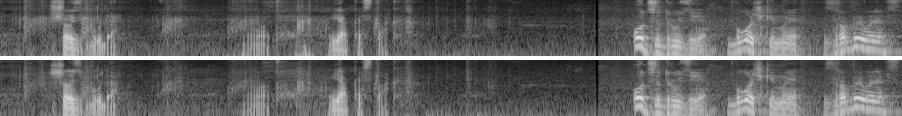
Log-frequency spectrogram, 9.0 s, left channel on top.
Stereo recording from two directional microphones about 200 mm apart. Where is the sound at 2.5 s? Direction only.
5° right (ahead or behind).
